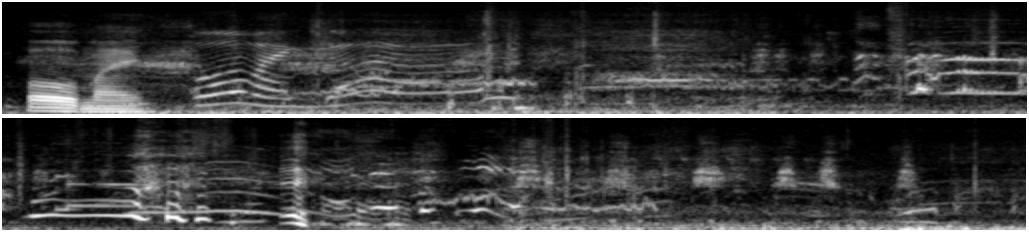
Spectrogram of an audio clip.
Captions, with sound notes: Oh my Oh my gosh... [rooster crows]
